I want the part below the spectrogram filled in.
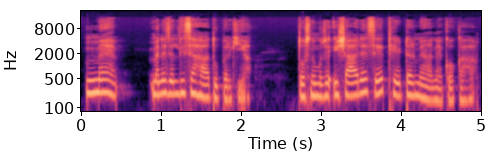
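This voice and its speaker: Brief: woman storyteller, emotional first-person narration, mellow dark voice. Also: mid-range voice.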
